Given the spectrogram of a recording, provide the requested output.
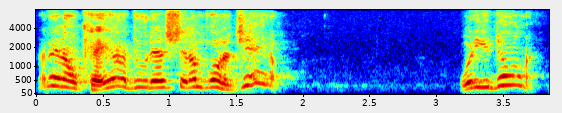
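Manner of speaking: high, loud retold yell of alarm. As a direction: shout it like you're checking her hard. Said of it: "checked her, like".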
